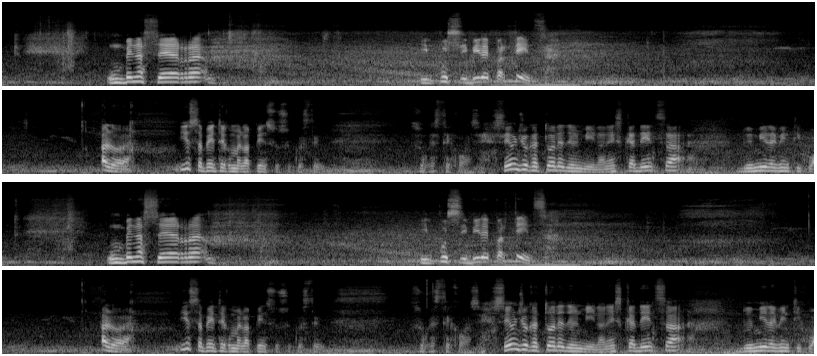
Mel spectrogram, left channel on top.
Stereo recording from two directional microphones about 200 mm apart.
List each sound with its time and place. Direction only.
1.0 s speech: 15° right (ahead or behind)
4.2 s speech: 20° right (ahead or behind)
9.1 s speech: centre (ahead or behind)
13.1 s speech: 5° right (ahead or behind)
